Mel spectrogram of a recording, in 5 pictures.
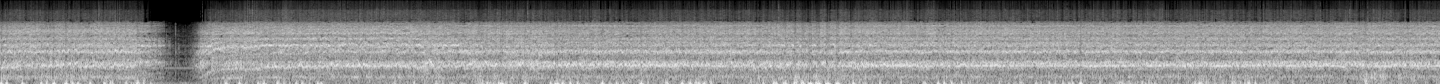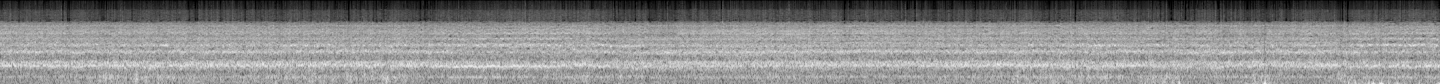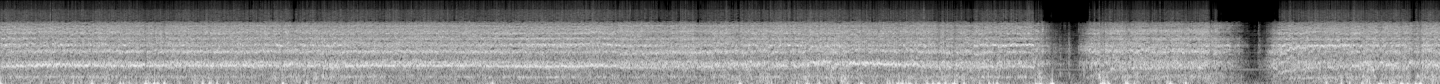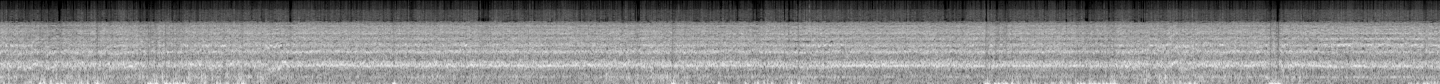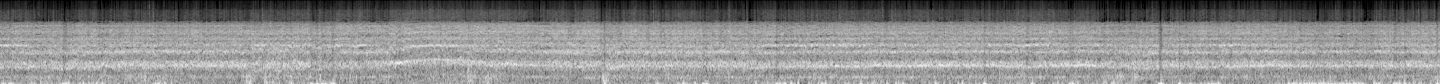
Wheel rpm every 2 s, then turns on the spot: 170, 170, 220, 230, 240, 240, 240, 230, 230, 220, 210, 230, 230, 220, 220, 240, 230, 210, 240, 170, 120, 210, 230, 240, 230, 230, 230, 230, 220, 220, 230, 250, 220, 230, 220, 230.
40-42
